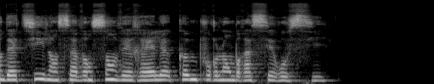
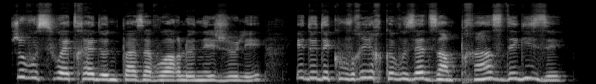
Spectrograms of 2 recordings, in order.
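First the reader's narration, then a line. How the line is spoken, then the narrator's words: Impertinent laughing reply. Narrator (French): répliqua-t-elle en riant avec impertinence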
